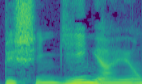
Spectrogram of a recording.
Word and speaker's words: Pixinguinha: P-I-X-I-N-G-U-I-N-H-A. – Merci Marie. Je répète la prononciation correcte. Pixinguinha et non Pixinguinha.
